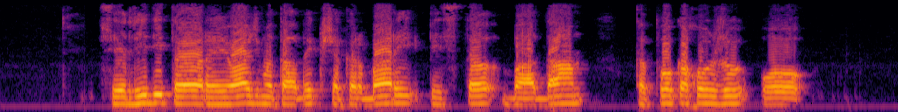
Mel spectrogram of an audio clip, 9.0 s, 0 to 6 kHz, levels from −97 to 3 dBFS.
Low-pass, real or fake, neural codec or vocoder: 5.4 kHz; real; none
